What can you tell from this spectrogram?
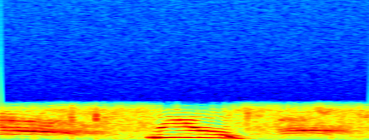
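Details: Female cat in Kos, Greece, meowing constantly while trying to get into a room; one loud, drawn-out meow that rises and then falls, with fainter meows before and after, indoors.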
